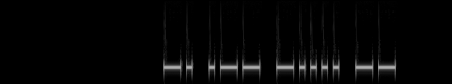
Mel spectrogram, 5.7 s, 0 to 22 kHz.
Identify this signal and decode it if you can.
Morse code, heard as a keyed tone, about 17 wpm, 700 Hz. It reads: NW6M
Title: USA Call Signs - 4 Characters - Repeated 3x - 17wpm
